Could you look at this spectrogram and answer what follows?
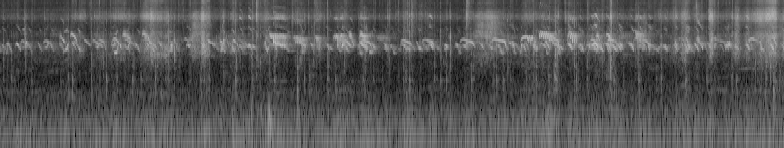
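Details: Young chicks chirping nonstop: a busy stream of shrill, downslurred peeps from many birds, evenly loud throughout.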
